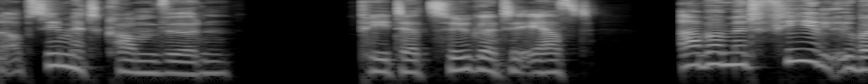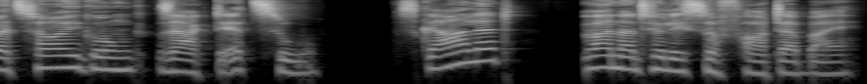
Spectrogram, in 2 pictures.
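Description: A woman with a fairly low-pitched voice reads a story aloud. Her narration is steady and clear, with a storybook rhythm. She raises her voice when she quotes characters. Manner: storybook reading, lifting pitch and volume for quoted lines. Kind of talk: reading a school story aloud.

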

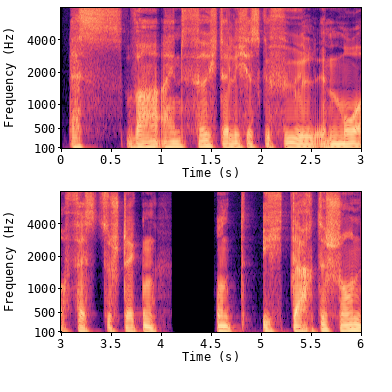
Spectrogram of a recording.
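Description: A man reading a children's story aloud in an expressive, dramatic way. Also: sits low, husky, no room sound, clean studio sound.

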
